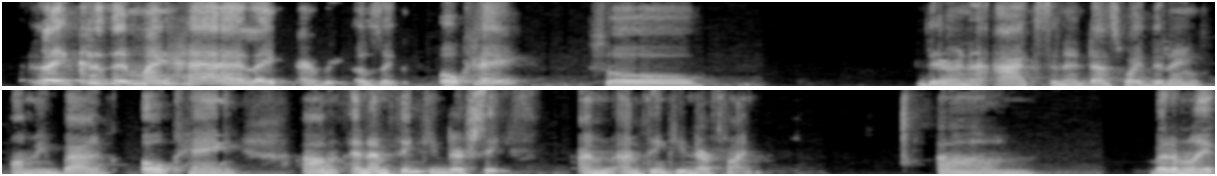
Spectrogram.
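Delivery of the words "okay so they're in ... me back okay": ordinary talk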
